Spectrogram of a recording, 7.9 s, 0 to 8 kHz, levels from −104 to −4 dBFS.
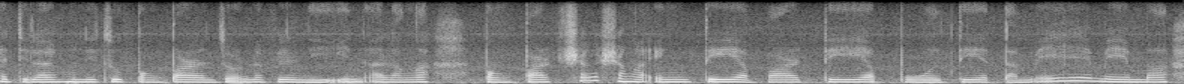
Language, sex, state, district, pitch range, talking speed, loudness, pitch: Mizo, female, Mizoram, Aizawl, 205-220 Hz, 245 wpm, -16 LUFS, 215 Hz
